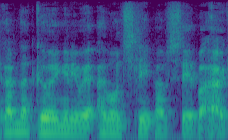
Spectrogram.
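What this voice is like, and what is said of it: Put-on accent. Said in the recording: “I don't know why I'm doing that accent.”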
